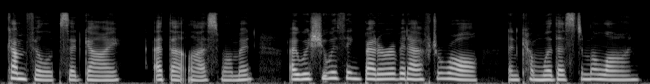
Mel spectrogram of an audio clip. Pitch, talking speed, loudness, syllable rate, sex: 225 Hz, 220 wpm, -20 LUFS, 5.3 syllables/s, female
